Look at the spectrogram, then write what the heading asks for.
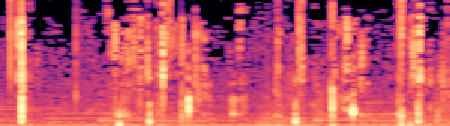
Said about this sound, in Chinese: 来听我吃水果，来听我吃水果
